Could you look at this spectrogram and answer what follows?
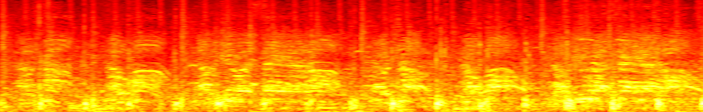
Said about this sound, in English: This echoes one of the chants heard at the anti-fascist demonstration in Berkeley last weekend.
